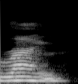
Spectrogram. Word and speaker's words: rhyme: Now, consonant sound H is not pronounced if it comes after R, G, or W sometimes. Mostly at the beginning of words, for example, rhyme. What we have here is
